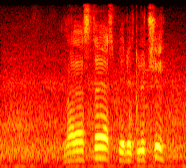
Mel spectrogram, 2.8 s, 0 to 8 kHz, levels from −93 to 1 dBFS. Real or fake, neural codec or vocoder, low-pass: real; none; 7.2 kHz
